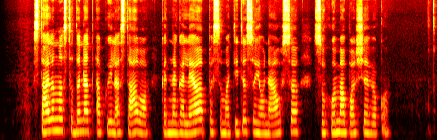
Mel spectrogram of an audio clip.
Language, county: Lithuanian, Kaunas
